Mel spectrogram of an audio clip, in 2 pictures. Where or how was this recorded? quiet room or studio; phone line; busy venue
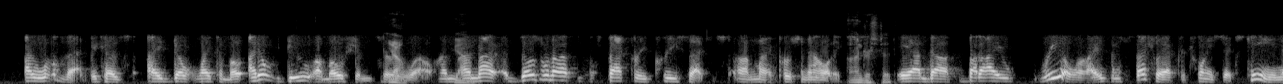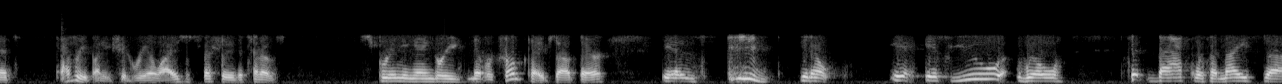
phone line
